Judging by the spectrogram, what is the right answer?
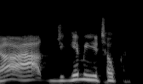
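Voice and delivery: horrible put-on Boston accent. Recapping this season, quoting Rob's reply to Amber in a horrible Boston Rob impression. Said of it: "that was a horrible Boston Rob".

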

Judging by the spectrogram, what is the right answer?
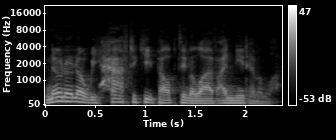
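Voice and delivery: acted-out desperate begging. Recounting a scene about the Jedi, voicing one character's plea; retelling someone begging. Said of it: "he just flat out is like begging".

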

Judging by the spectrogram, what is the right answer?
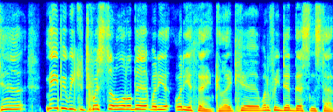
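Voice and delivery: high, wheedling, coaxing voice. Imitating a generic movie person trying to get someone to cave in. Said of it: "a generic movie person trying to get someone to cave in".

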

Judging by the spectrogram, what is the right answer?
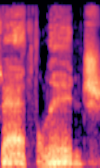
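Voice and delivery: eerie, spooky put-on voice, slowly intoning. Introducing the in-house psychic medium's name: put-on spiritual voice. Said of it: "Is that a good way to do a spiritual voice?".

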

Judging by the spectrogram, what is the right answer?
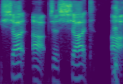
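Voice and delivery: ordinary talk, nothing marked

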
